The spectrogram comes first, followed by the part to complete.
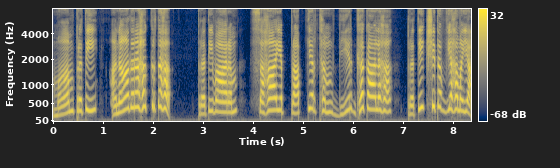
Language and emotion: Sanskrit, disgusted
